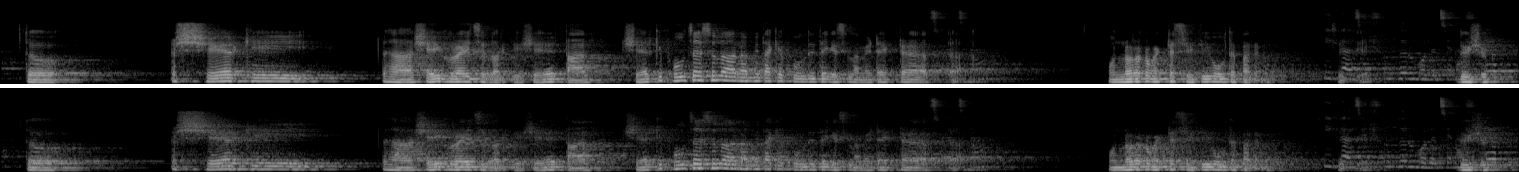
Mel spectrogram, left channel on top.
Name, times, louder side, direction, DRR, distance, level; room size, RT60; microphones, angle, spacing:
voice 1, 0.3-0.6 1.7-3.1 3.8-5.9 6.2-9.6 11.1-12.7 13.4-13.5 14.6-15.0, left 3 dB, 60° left, 8 dB, 0.5 m, -31 dB
voice 2, 9.2-9.9 13.2-15.0, right 1 dB, ahead, 0 dB, 0.7 m, -45 dB
12.0 x 4.4 x 6.4 m, 2.2 s
head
